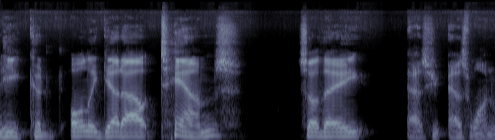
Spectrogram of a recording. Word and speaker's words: Thames: Tames.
